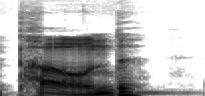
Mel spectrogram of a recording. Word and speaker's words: Pwned: So there's a service called Have I Been Pwned? And whenever you hear pwned, it's spelled P as in person, W-N-E-D. So like the word owned, but starting with a P.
